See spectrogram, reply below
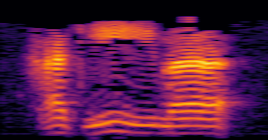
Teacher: التنوين بالفتحتين يبدل ألفا عند الوقف ويمد بمقدار 2 حركات فقط، فمثل حكيما يوقف عليه هكذا حكيما. أما في الخفض والرفع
